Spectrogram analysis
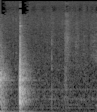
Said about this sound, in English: I get to knock on this guy's door, and I get to speak to him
